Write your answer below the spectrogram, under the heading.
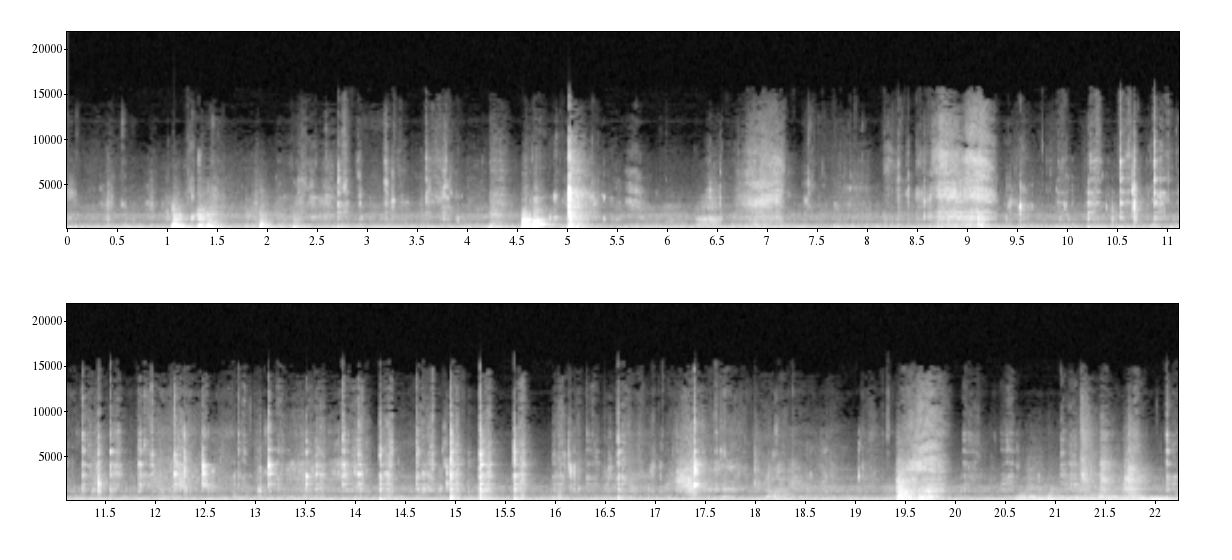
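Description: A metal fork clinking and scraping against a metal pan as noodles are picked up and eaten, with a few slurps, over a steady low hum.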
